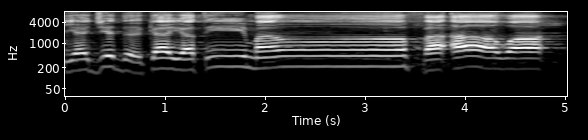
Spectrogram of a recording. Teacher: یہاں تنوین کے بعد یہاں فا حروف اخفا میں سے ہے، اس لیے یہاں پر اخفا ہوگا، اخفاء حقیقی۔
